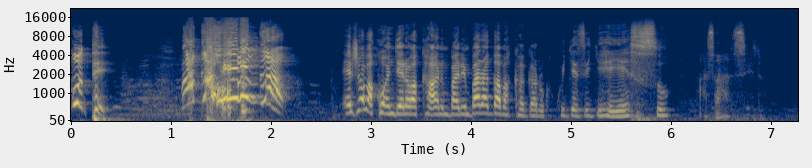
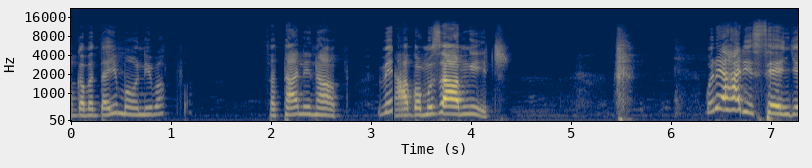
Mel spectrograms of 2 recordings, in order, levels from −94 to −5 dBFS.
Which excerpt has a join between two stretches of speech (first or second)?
second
